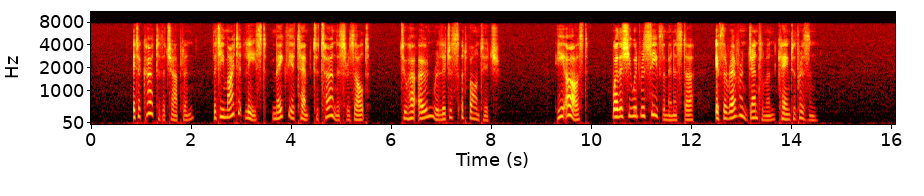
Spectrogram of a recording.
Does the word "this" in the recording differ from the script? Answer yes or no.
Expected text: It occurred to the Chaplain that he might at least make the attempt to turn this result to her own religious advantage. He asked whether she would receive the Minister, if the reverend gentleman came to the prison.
no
